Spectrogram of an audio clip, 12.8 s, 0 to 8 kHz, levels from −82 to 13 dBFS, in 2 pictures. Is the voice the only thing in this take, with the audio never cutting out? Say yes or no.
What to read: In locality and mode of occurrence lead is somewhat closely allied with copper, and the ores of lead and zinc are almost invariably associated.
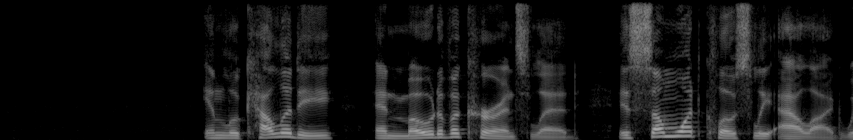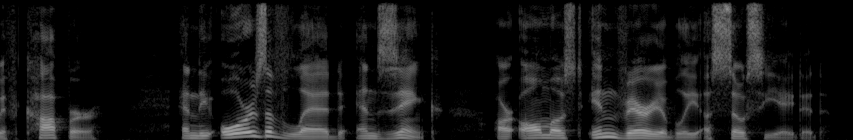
yes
